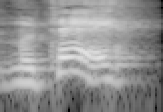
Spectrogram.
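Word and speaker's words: מַטֶּה: But if you pronounce it Muteh, it can mean either tribe or support.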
